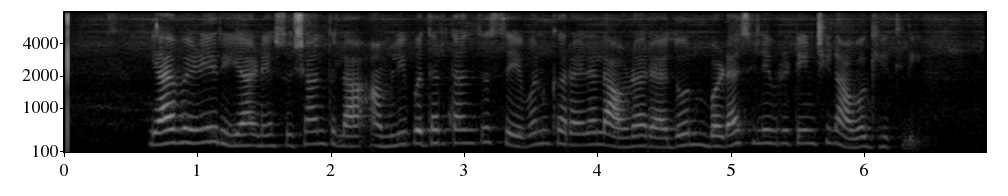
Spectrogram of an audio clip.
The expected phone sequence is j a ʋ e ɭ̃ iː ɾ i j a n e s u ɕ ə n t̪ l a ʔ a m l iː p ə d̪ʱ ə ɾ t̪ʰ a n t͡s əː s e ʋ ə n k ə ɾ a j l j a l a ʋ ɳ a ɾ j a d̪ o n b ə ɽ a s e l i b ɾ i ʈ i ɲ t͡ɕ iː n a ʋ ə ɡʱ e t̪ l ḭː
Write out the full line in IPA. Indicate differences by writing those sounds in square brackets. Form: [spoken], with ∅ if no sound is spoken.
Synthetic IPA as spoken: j a ʋ e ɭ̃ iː ɾ i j a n e s u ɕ [a] n t̪ l a ʔ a m l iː p ə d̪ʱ ə ɾ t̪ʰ a n t͡s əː s e ʋ ə n k ə ɾ a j l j a l a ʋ ɳ a ɾ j a d̪ o n b ə ɽ a s e l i b ɾ i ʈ i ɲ t͡ɕ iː n a ʋ ə ɡʱ e t̪ l ḭː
